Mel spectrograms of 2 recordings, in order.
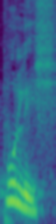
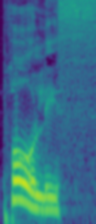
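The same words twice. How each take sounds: First: The word starts with a plain p, Bengali style. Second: The word starts with an aspirated p, English style. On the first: It is the local Bengali form of the word. The speaker calls it wrong. "এই পুলিশ এটা কিন্তু বাংলা শব্দ" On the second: It is the foreign English form of the word. The speaker calls it right. "ইংরেজি শব্দটা কি হবে?"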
